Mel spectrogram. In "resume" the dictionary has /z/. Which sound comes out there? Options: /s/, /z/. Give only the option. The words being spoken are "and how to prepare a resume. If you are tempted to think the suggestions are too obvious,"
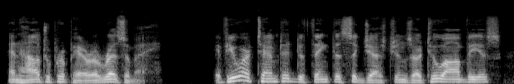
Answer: /z/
